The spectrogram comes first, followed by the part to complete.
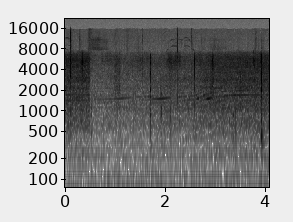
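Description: Faint handling noises: a few light clicks and taps, the loudest just before the end, as a porcelain toilet bowl is shifted on cardboard against its flexible rubber coupling.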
